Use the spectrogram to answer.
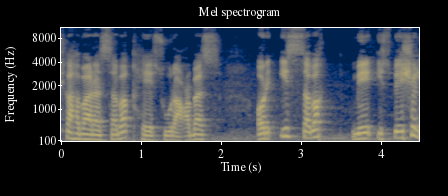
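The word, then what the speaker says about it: عَبَسَ: کا ہجے کر لیں۔ عین زبر ع، با زبر با، سین زبر سا، عبس، واو زبر و، تا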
